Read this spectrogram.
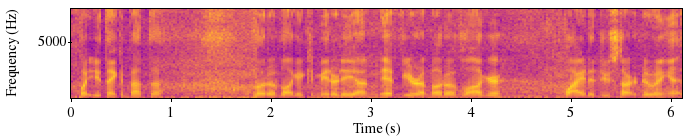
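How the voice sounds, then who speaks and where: A man's voice: medium pitch, fairly even intonation, brisk. A man chatting casually and unscripted from inside a motorcycle helmet as he rides, rambling along with some mild swearing. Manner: rambling, mildly profane. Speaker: motorcycle vlogger. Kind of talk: casual unscripted chat while riding. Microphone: helmet-mounted mic. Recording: loud engine and road noise inside helmet. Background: motorcycle engine, wind and traffic noise.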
